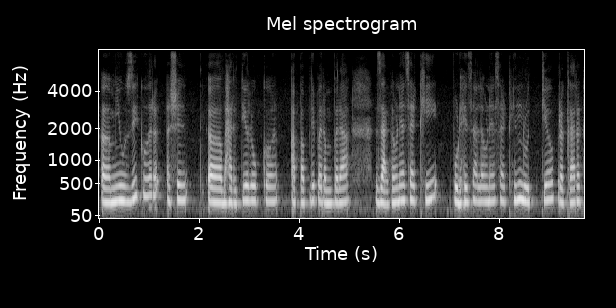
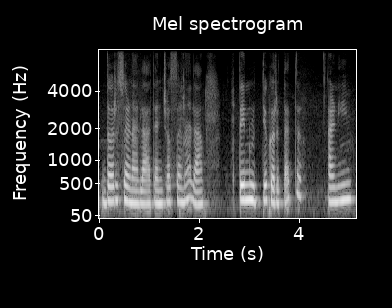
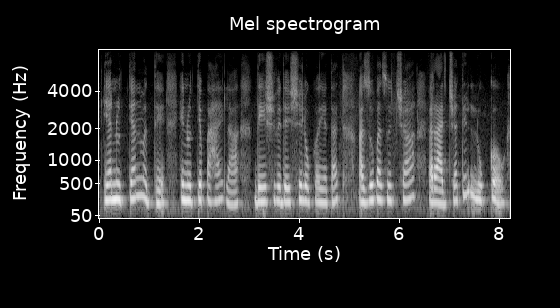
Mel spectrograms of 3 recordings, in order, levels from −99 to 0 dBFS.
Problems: background sounds at intervals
